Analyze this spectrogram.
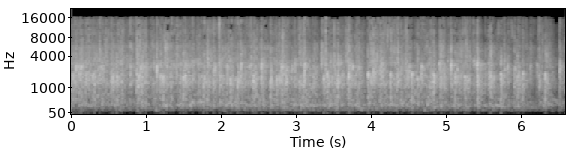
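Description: An audience claps steadily for several seconds after a prosthetic hand demonstration, a dense, even wash of many hands with crisp individual claps popping through, holding at a loud level throughout with no voices.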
